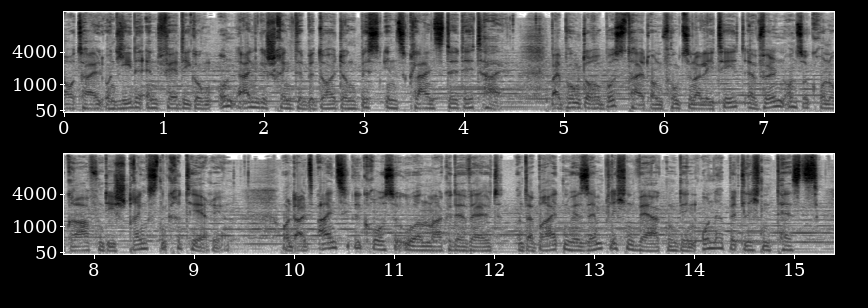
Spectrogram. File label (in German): werbung schmeichler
